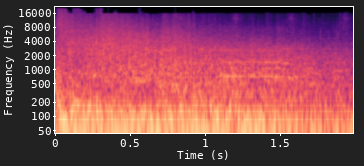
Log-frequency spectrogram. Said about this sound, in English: When the blockhouse went up, it leveled everything within a 500-foot radius.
